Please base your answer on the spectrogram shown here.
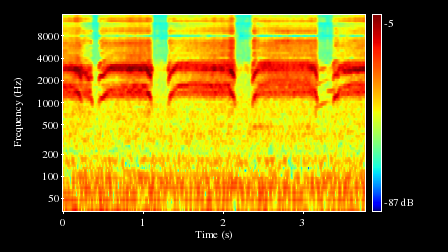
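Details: Falcon chicks at the nest in 2023, being fed by the male, give loud harsh drawn-out screeching calls with rich harmonics, each about a second long, repeated with short pauses between them.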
